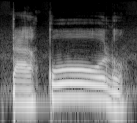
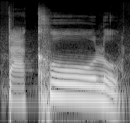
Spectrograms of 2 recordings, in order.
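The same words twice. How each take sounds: First: The k sound has no puff of breath. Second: The k sound has a puff of breath. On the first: The speaker calls it right. "Jangan sampai ada percikan na nafasnya. Harusnya yang B" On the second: The speaker calls it wrong. "yang A itu ada percikan nafasnya"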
